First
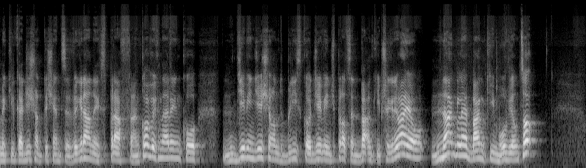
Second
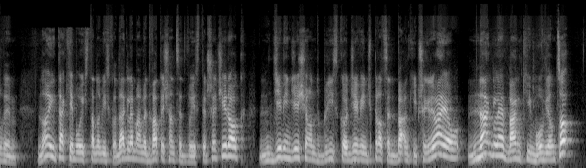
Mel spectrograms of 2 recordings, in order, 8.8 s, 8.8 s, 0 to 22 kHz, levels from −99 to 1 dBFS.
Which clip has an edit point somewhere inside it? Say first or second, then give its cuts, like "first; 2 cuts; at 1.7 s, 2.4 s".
second; 1 cut; at 3.8 s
